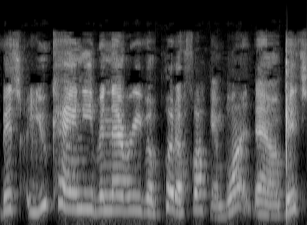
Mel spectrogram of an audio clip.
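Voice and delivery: ordinary delivery

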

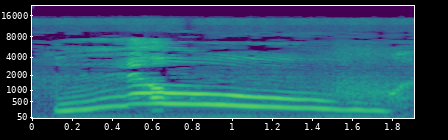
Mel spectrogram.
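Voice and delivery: high, drawn-out storybook wail; crying out. A narrator's reading. Little fox refusing hair washing, high cry. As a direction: cry out in high-pitched protest. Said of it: "cried Little Fox".

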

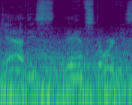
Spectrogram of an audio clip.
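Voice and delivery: put-on high, excited little girl; little kid voice. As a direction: mimic a chirpy kid. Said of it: "she's like".

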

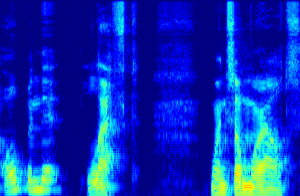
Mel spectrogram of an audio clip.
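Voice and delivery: ordinary talk

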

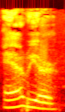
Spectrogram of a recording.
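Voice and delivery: "Area" with the first syllable stressed. Shown as a demonstration. Teacher modelling vocabulary for learners, "Area" stressed on first syllable. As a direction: put the weight on the opening A of "Area". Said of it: "nhấn âm một".

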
